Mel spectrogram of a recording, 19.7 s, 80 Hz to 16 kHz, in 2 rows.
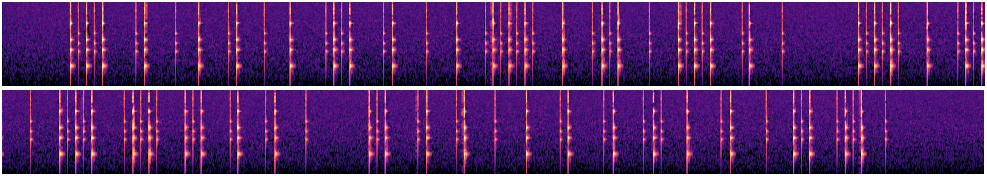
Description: Morse code (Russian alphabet), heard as a telegraph sounder, hand-sent with a bug key, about 15 wpm. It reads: ЮМЫБКЮ СКЭЙ ЙЧМЯ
